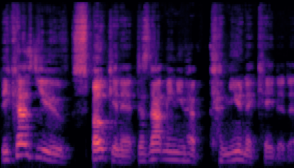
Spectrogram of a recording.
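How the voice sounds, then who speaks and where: At a very fast pace, a man speaks with ordinary pitch variation. It is a very clean recording, with a silent background. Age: 30s. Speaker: public speaker and communication expert. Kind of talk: interview.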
